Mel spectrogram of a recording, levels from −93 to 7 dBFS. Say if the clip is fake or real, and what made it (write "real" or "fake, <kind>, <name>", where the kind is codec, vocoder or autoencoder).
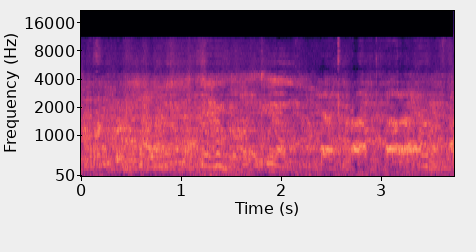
fake, codec, SNAC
